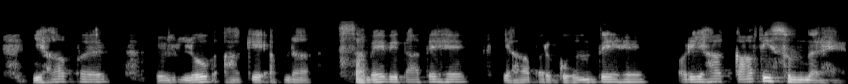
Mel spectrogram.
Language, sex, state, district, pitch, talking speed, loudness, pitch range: Hindi, male, Uttarakhand, Uttarkashi, 110 Hz, 120 wpm, -21 LUFS, 105-120 Hz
